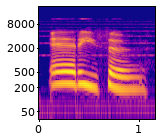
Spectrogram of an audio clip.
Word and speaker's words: Aerith: I call her Aerith. It's how it's spelled. Erisu. Fine, I'll say it in the Japanese way.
